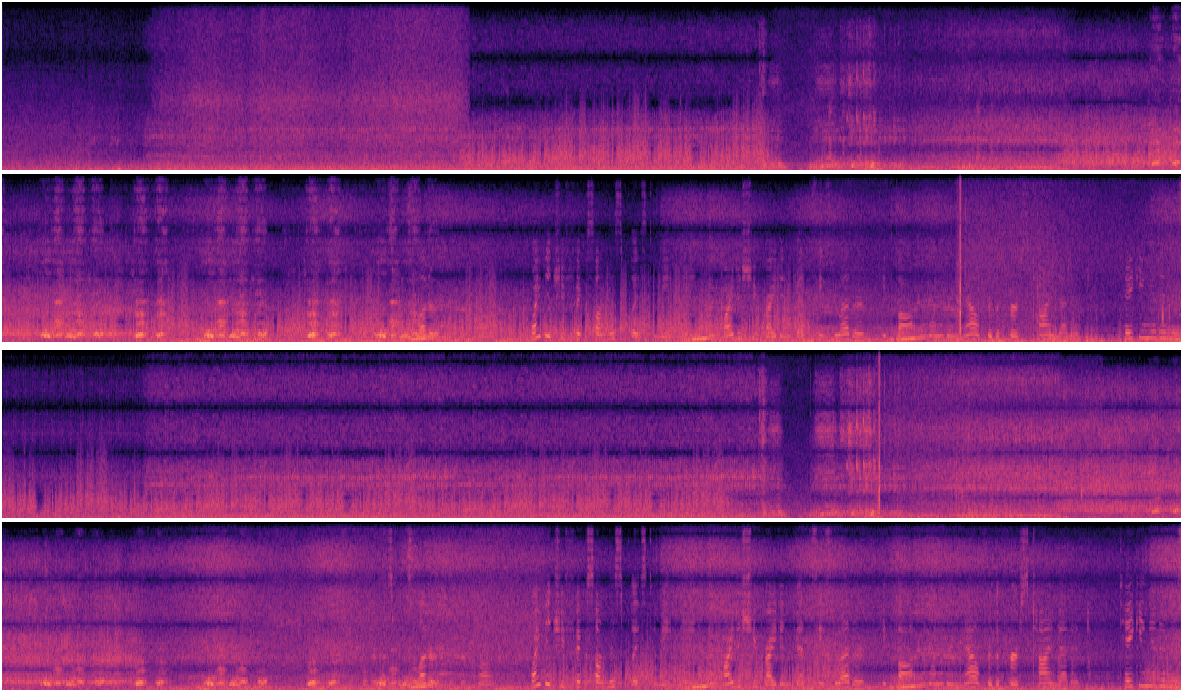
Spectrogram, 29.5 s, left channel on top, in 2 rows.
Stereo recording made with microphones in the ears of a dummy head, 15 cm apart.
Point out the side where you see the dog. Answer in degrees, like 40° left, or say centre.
60° left.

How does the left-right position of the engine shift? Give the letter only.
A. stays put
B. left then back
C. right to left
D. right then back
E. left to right
A.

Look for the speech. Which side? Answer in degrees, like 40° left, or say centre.
60° right.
